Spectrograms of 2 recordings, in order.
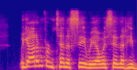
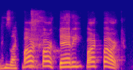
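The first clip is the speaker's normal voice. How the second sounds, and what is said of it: Put-on Southern accent. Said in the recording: “he barks with a southern accent”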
